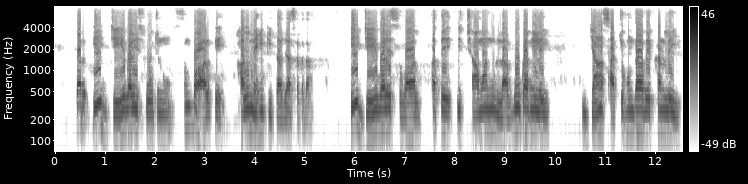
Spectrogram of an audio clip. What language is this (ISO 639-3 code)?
pan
